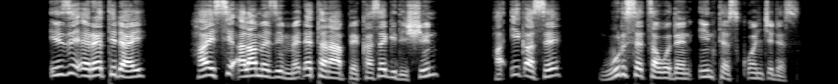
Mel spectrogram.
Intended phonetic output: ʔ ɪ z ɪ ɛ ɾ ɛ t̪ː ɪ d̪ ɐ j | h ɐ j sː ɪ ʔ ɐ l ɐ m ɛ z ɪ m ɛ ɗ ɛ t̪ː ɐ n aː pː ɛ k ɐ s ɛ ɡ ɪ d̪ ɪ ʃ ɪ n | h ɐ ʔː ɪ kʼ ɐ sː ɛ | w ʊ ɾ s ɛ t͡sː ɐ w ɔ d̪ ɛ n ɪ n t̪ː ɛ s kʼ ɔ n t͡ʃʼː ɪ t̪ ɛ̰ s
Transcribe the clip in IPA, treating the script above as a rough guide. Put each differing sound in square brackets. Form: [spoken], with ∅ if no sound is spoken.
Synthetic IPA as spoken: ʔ ɪ z ɪ ɛ ɾ ɛ t̪ː ɪ d̪ ɐ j | h ɐ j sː ɪ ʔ ɐ l ɐ m ɛ z ɪ m ɛ ɗ ɛ t̪ː ɐ n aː pː ɛ k ɐ s ɛ ɡ ɪ d̪ ɪ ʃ ɪ n | h ɐ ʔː ɪ kʼ ɐ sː ɛ | w ʊ ɾ s ɛ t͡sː ɐ w ɔ d̪ ɛ n ɪ n t̪ː ɛ s kʼ ɔ n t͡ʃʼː ɪ [d̪] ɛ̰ s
